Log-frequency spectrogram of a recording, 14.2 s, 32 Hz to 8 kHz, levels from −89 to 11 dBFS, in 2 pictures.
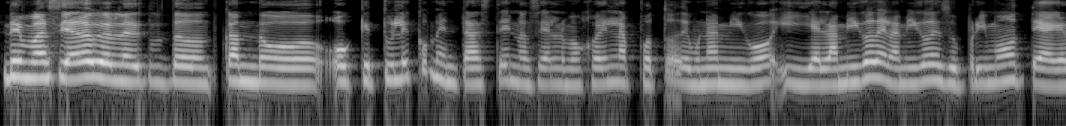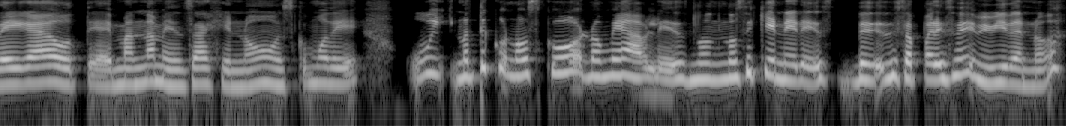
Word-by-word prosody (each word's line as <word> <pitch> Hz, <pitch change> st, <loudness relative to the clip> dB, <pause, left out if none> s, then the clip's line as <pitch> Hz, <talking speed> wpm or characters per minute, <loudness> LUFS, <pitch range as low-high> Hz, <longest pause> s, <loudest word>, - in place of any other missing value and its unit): demasiado 260 Hz, 0 st, +8 dB
de 260 Hz, -2 st, +10 dB
lent 225 Hz, -1 st, +2 dB, 0.5 s
cuando 210 Hz, -3 st, +3 dB
o 225 Hz, 0 st, 0 dB
que 225 Hz, 0 st, -2 dB
tú 240 Hz, +2 st, -5 dB
le 255 Hz, +2 st, 0 dB
comentaste, 215 Hz, -3 st, -3 dB
no 205 Hz, -2 st, -6 dB
sé, 200 Hz, 0 st, -7 dB
a -, -, -5 dB
lo 200 Hz, -1 st, -8 dB
mejor, 195 Hz, +1 st, -5 dB
en 215 Hz, -, -6 dB
la 215 Hz, -1 st, -3 dB
foto 205 Hz, -1 st, -6 dB
de 200 Hz, -, -3 dB
un 195 Hz, +1 st, -4 dB
amigo, 200 Hz, +1 st, -1 dB
y 200 Hz, -1 st, -6 dB
el 195 Hz, 0 st, +1 dB
amigo, 215 Hz, +6 st, +2 dB
del 255 Hz, -4 st, +3 dB
amigo, 205 Hz, +3 st, -3 dB
de 235 Hz, -, 0 dB
su 200 Hz, -2 st, -3 dB
primo, 215 Hz, +3 st, -3 dB
te 205 Hz, -4 st, 0 dB
agrega 200 Hz, +3 st, +2 dB
o 200 Hz, -2 st, -1 dB
te 200 Hz, -, -6 dB
manda 200 Hz, +3 st, -4 dB
mensaje, 200 Hz, -1 st, -4 dB
¿no? 195 Hz, +3 st, -5 dB
Es 190 Hz, +1 st, -10 dB
como 210 Hz, +1 st, -8 dB
de: 200 Hz, 0 st, -6 dB, 0.3 s
"Uy, 310 Hz, +2 st, -6 dB
no 275 Hz, +1 st, -3 dB
te 410 Hz, -, -1 dB
conozco, 320 Hz, -2 st, -1 dB
no 275 Hz, 0 st, -3 dB
me 290 Hz, +1 st, 0 dB
hables, 130 Hz, -, -2 dB
no 250 Hz, +1 st, -1 dB
no 250 Hz, +2 st, -2 dB
sé 325 Hz, +4 st, -2 dB
quién 290 Hz, -5 st, +1 dB
eres, 230 Hz, +1 st, -2 dB
de 230 Hz, 0 st, -2 dB
desaparece 255 Hz, +1 st, -1 dB
de 295 Hz, -, -3 dB
mi 225 Hz, -, -1 dB
vida", 210 Hz, -2 st, -1 dB
¿no? 185 Hz, 0 st, -8 dB
220 Hz, 235 wpm, -19 LUFS, 200-250 Hz, 0.5 s, de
